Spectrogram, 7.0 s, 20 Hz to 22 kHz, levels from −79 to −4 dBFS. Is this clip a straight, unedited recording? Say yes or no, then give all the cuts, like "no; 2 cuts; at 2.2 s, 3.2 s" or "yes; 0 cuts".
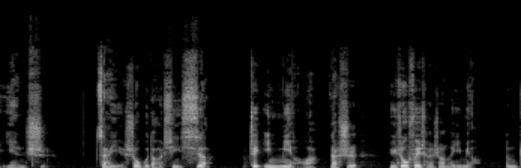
no; 3 cuts; at 1.2 s, 3.2 s, 4.3 s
